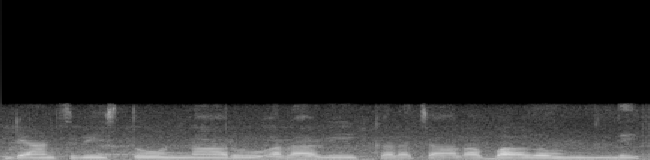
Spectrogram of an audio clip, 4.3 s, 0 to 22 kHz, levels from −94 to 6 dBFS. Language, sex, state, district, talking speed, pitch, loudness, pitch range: Telugu, female, Andhra Pradesh, Sri Satya Sai, 110 wpm, 205 Hz, -19 LUFS, 200-210 Hz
